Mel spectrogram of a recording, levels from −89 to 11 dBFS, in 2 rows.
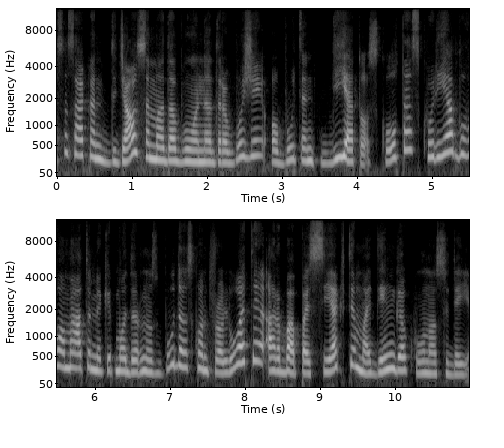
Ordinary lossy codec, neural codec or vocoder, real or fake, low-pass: Opus, 16 kbps; codec, 24 kHz, 1.2 kbps, DualCodec; fake; 10.8 kHz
